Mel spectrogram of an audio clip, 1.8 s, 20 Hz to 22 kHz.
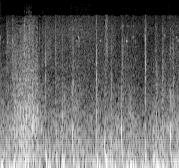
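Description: Horse hooves clip-clopping in The Witcher 3 game while riding, a steady quick rhythm of soft thuds at low volume, with faint game ambience.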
